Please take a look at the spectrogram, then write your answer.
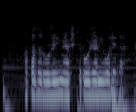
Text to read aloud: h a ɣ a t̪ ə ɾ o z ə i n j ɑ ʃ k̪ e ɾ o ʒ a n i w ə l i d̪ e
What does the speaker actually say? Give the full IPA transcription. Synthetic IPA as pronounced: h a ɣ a d̪ ə ɾ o ʒ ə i m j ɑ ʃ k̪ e ɾ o ʒ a n i w ə l e d̪ a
